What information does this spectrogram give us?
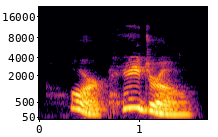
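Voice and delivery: plain reading voice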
